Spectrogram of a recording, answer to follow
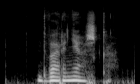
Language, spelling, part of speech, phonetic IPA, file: Russian, дворняжка, noun, [dvɐrˈnʲaʂkə], Ru-дворняжка.ogg
- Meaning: diminutive of дворня́га (dvornjága): cur, mutt, mongrel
